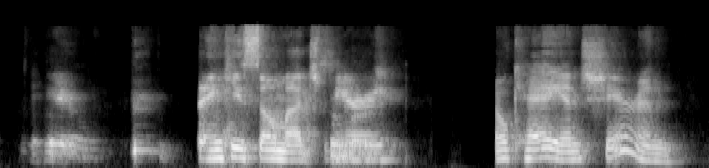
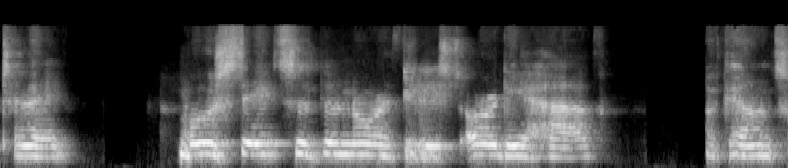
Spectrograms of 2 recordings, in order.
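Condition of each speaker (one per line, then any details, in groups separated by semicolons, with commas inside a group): No condition
ALS; diagnosed about 3 years ago, legs weakening; voice obviously deteriorating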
